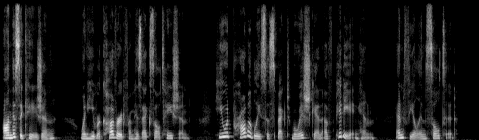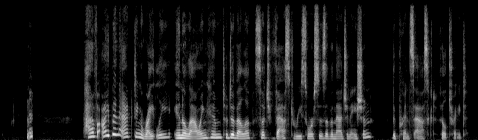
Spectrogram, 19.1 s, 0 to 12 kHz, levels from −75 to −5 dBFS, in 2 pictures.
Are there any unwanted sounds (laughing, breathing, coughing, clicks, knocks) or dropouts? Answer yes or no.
yes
